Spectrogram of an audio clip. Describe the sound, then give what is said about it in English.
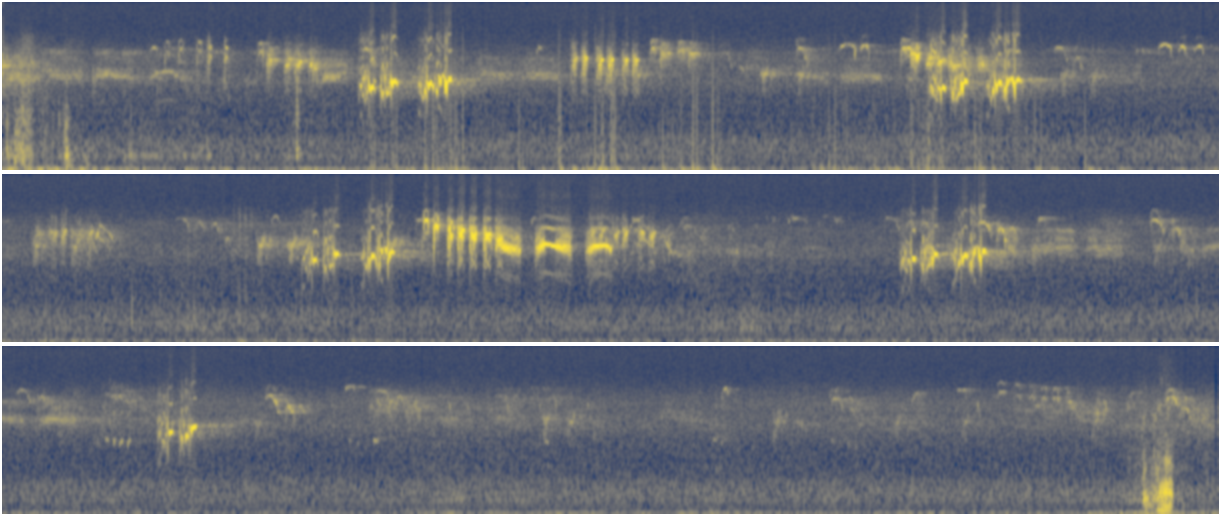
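Recorded bird song of a different bird: bursts of high, bright chirps and twitters come in irregular flurries over a low, steady electrical hum, with no one talking. “Start recording the Pine Girl Speak again. Different bird.”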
